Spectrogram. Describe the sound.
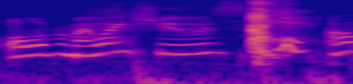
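A single sharp sneeze bursts out in the middle of someone talking, loud and breathy, with speech continuing right after it.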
